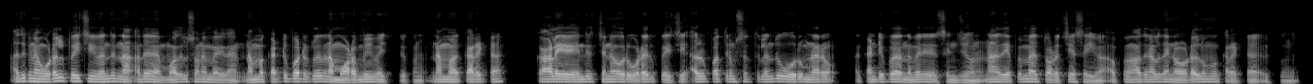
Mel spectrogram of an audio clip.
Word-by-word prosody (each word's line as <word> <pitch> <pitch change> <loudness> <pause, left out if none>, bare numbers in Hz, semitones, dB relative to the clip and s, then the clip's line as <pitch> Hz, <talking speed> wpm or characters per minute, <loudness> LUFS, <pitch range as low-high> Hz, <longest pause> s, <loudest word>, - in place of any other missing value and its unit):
அதுக்கு 145 +2 +1
நான் 130 -2 +4
உடல் 150 +4 +2
பயிற்சி 145 -1 +1
வந்து 130 +4 +1
நா - - +5
அத 130 - +1 0.2
முதல்ல 120 +4 0
சொன்ன 120 -2 0
மாரி 105 -1 0
தான். 95 0 -2
நம்ம 110 +2 +2
கட்டுப்பாட்டுக்குள்ள 130 +2 +1
நம்ம 105 -1 +3
உடம்பையும் 115 +3 +1
வச்சி 100 +1 -6
இருக்கணும். 95 0 -8
நம்ம 110 0 +3
கரெக்ட்டா 110 +2 +1 0.4
காலையில 125 -1 +6
எழுந்திருச்சோனே 120 +1 0
ஒரு 115 - +2
உடல்பயிற்சி. 110 -1 -1
அது - - +2
ஒரு 130 - -6
10 130 0 -2
நிமிசத்திலருந்து 130 +1 -3
1 115 +1 +2
மணி 115 - +1
நேரம். 110 0 0 0.3
கண்டிப்பா, 115 +2 0
அந்த 105 -1 0
மாரி 115 0 +1 0.2
செஞ்சாவணும். 100 -1 -2
நான் 120 -1 +2
அது 115 0 +2
எப்பவுமே 125 +2 0
தொடர்ச்சியா 105 +3 -1
செய்வேன். 95 -1 -2
அப்போ 110 +3 -3
அதனால 115 +1 -1
தான் 125 - 0
என்னோட 100 -1 +1
உடலும் 115 +1 -1
கரெக்ட்டா 100 +1 -4
இருக்குங்க. 90 -1 -10
115 Hz, 210 wpm, -24 LUFS, 105-125 Hz, 0.4 s, காலையில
